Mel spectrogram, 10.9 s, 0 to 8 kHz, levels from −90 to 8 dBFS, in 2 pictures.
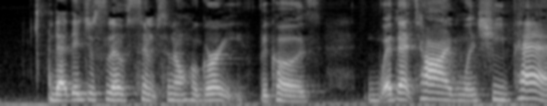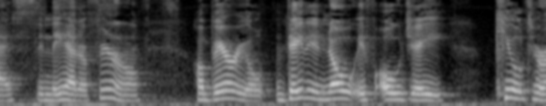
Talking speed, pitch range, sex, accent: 160 wpm, 155-200 Hz, female, American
